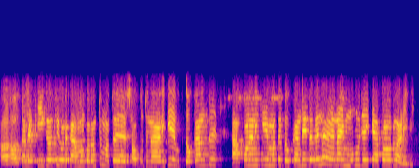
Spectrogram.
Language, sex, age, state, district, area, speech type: Odia, male, 30-45, Odisha, Khordha, rural, conversation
